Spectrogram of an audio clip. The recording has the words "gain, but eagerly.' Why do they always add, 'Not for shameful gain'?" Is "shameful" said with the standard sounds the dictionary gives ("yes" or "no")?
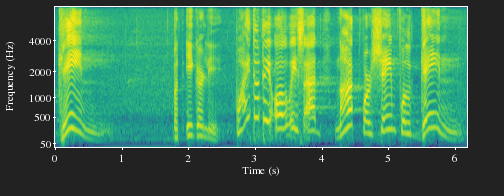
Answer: yes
